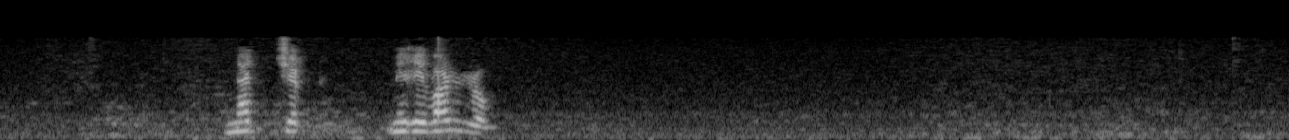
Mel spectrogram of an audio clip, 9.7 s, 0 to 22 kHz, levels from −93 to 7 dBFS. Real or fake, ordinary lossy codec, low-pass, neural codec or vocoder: real; MP3, 64 kbps; 7.2 kHz; none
